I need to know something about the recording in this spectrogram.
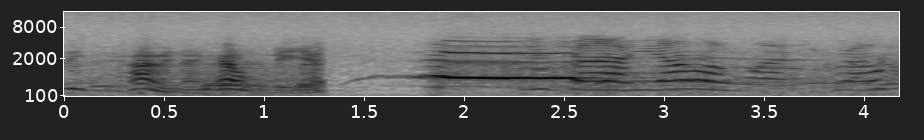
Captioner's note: crying child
